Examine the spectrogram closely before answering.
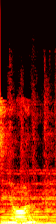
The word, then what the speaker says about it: Tsioyn: my name is seon i know it's spelled weird but it's pronounced theon um i hope you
